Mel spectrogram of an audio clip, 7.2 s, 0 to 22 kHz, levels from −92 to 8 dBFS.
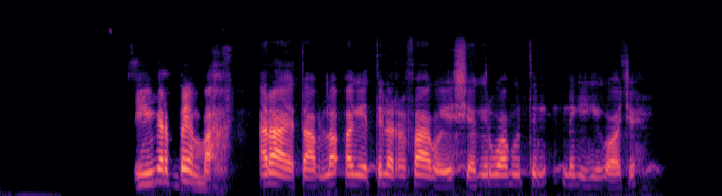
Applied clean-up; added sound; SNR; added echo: neural mask model Resemble Enhance denoiser.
